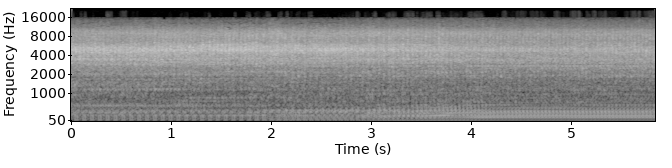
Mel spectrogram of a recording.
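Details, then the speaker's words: Hinowa tracked mini dumper petrol engine at first test run after refitting the hydraulic pump, fresh 5W-30 oil: steady run with a rough, gritty chatter rising with revs. Grinding noise; owner suspects the repaired fan wobbling and rubbing. "oh yeah there's definitely something grinding okay it sounds like the fan i fixed probably have a wobble in it and it's grinding a little bit"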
